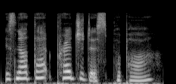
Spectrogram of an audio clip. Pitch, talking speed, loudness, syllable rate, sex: 245 Hz, 170 wpm, -18 LUFS, 6.1 syllables/s, female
